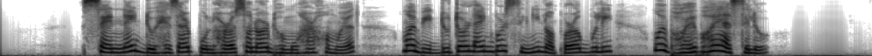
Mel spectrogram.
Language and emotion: Assamese, fearful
